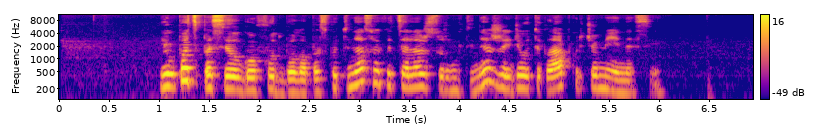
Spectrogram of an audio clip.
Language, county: Lithuanian, Kaunas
